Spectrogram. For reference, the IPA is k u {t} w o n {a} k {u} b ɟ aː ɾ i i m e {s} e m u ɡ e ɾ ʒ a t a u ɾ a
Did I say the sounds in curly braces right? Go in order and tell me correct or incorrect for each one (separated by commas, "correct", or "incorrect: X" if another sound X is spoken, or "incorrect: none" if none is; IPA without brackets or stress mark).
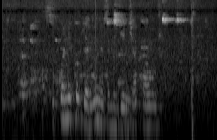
incorrect: k, incorrect: i, incorrect: o, incorrect: z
